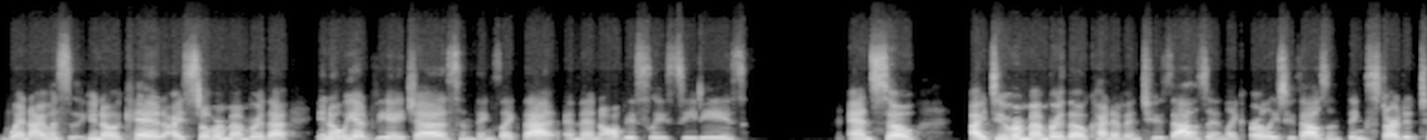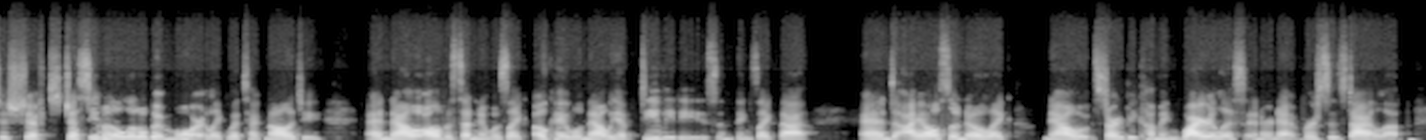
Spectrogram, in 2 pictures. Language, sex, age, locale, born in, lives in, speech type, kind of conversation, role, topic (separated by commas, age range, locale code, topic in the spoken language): English, female, 35-39, en-US, United States, United States, conversation, unstructured, none, What surprises you most about how quickly technology changes?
